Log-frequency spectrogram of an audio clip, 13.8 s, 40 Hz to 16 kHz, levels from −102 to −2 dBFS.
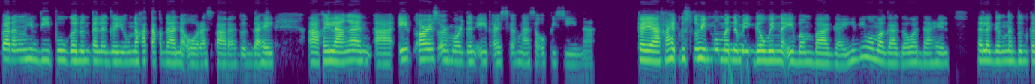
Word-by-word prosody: parang 230 Hz, -1 st, +3 dB
hindi 225 Hz, -2 st, -4 dB
po 225 Hz, 0 st, -2 dB
gano'n 215 Hz, 0 st, 0 dB
talaga 205 Hz, -1 st, -1 dB
'yong 195 Hz, 0 st, -2 dB
naka-takda 200 Hz, -2 st, 0 dB
na -, -, 0 dB
oras 175 Hz, +1 st, -5 dB
para 175 Hz, -2 st, -2 dB
do'n 175 Hz, 0 st, -10 dB
dahil, 180 Hz, +1 st, 0 dB, 0.5 s
ah, 190 Hz, -1 st, +6 dB
kailangan, 210 Hz, +1 st, +4 dB
ah, 175 Hz, 0 st, 0 dB
8 245 Hz, +2 st, +2 dB
hours 245 Hz, +1 st, +5 dB
or 220 Hz, 0 st, -2 dB
more 205 Hz, -1 st, -3 dB
than 200 Hz, 0 st, -4 dB
8 200 Hz, -, -5 dB
hours 190 Hz, +3 st, -5 dB
kang 195 Hz, -, -10 dB
nasa 180 Hz, +1 st, -8 dB
opisina. 175 Hz, -3 st, -13 dB, 0.6 s
Kaya 220 Hz, -3 st, +8 dB
kahit 225 Hz, +1 st, +3 dB
gustuhin 245 Hz, 0 st, +1 dB
mo 240 Hz, -1 st, -3 dB
man 225 Hz, 0 st, +1 dB
na 220 Hz, -, +2 dB
may 215 Hz, -1 st, -1 dB
gawin 215 Hz, 0 st, +2 dB
na -, -, +2 dB
ibang 195 Hz, -1 st, -2 dB
bagay, 180 Hz, -3 st, -2 dB
hindi 230 Hz, +8 st, -8 dB
mo 270 Hz, -, -1 dB
magagawa 190 Hz, -2 st, -2 dB
dahil, 185 Hz, 0 st, -7 dB, 0.3 s
talagang 210 Hz, -2 st, 0 dB
nandoon 210 Hz, 0 st, -4 dB
ka 205 Hz, -, -2 dB
205 Hz, 185 wpm, -24 LUFS, 185-220 Hz, 0.6 s, Kaya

